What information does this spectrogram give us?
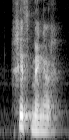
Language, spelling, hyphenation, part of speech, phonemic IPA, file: Dutch, gifmenger, gif‧men‧ger, noun, /ˈɣɪfˌmɛ.ŋər/, Nl-gifmenger.ogg
- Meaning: one who mixes poison into food or drinks, a poisoner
